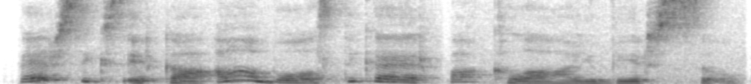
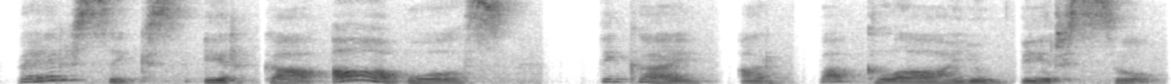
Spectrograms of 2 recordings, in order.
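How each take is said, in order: First: It is said fast. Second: It is said slowly.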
